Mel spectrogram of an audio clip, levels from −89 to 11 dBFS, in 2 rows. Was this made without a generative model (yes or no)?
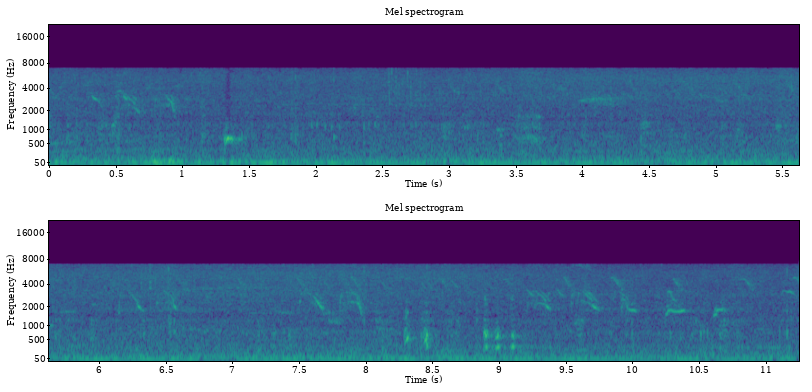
yes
